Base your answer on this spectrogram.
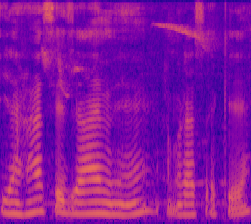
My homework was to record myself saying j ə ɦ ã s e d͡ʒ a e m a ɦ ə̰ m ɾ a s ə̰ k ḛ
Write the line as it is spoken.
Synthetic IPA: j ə ɦ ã s e d͡ʒ a e m e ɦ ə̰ m ɾ a s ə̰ k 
